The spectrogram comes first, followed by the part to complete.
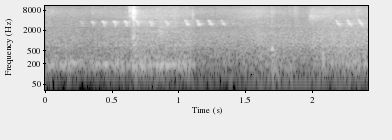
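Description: A bird calling twice in short rapid trills of even, high notes, about a dozen a second, over faint outdoor background noise; a single sharp click about two-thirds of a second in.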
